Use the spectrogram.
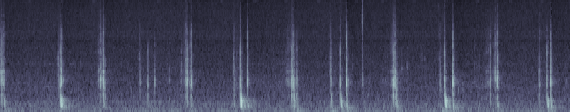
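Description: Fingertips tap and scratch the top of a small, closed blue cardboard box of bar soap lying on a wooden board. Quiet, dry, irregularly spaced taps sound hollow and papery in the midrange, with faint scratchy rustles between them. Each hit dies away almost instantly over a soft background hiss.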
